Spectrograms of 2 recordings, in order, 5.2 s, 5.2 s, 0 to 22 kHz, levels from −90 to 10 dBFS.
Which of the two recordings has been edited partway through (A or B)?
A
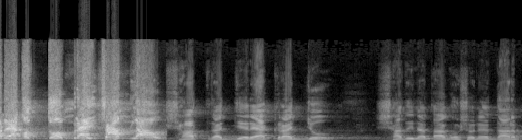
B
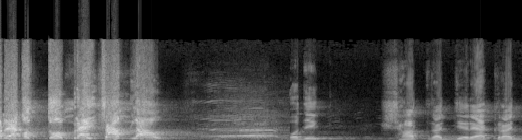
A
